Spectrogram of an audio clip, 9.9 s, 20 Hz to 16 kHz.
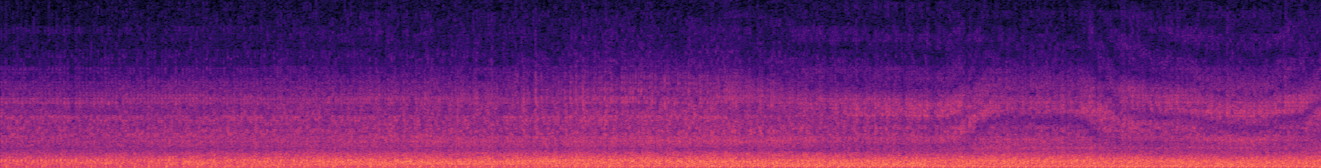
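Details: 1994 Lawn-Boy 10650 commercial walk-behind mower, 6.5 hp two-stroke, air box cover missing: steady, even buzzing beat with no misses or knocks; normal running.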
